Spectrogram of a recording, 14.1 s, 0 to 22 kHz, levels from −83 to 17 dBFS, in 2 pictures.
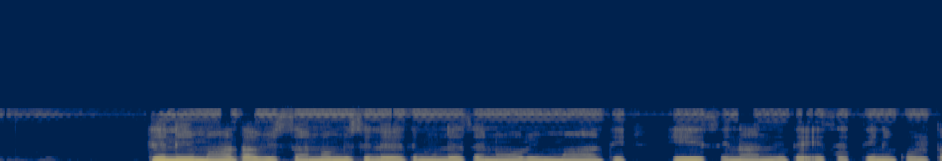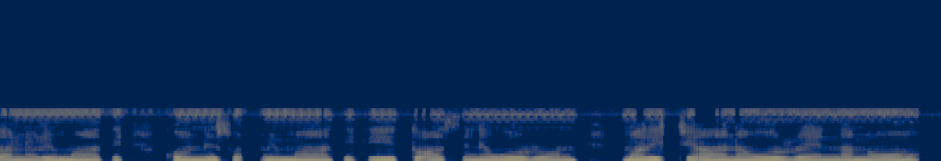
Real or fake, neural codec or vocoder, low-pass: real; none; 7.2 kHz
